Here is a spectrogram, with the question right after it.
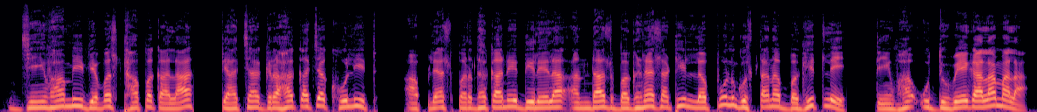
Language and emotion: Marathi, disgusted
